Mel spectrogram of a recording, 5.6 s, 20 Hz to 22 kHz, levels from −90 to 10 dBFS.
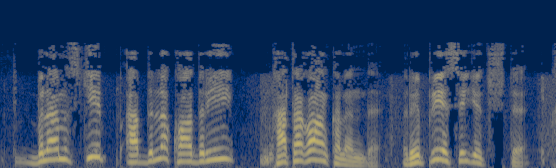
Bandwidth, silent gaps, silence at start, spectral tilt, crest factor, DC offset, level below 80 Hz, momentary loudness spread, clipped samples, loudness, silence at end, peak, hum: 8 kHz; none; 0.15 s; -4.5 dB/octave; 16 dB; under 0.1%; -52 dBFS; 14 LU; under 0.1%; -20 LUFS; 0 s; -6 dBFS; none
